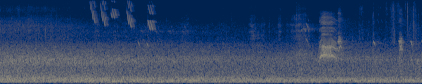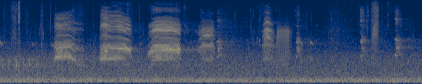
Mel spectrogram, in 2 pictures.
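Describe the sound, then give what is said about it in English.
Ducks and birds call and squabble outdoors by a small lake, with harsh cawing bursts clustered in the middle and a few thin chirps early on, all over a steady wash of background noise. “I stop there to listen to ducks and birds fighting and singing.”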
